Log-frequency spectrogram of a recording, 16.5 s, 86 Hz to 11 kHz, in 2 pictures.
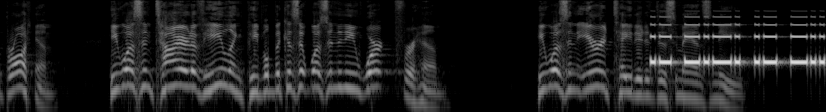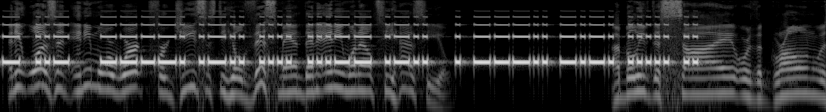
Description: Morse code, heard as a keyed tone, hand-sent with a bug key, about 27 wpm, 740 Hz, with speech in English. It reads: ACAXU 9LH3L E8C5I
